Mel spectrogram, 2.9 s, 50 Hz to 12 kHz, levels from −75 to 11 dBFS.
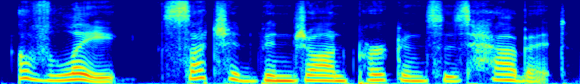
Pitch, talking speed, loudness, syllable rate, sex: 205 Hz, 165 wpm, -16 LUFS, 4.1 syllables/s, female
